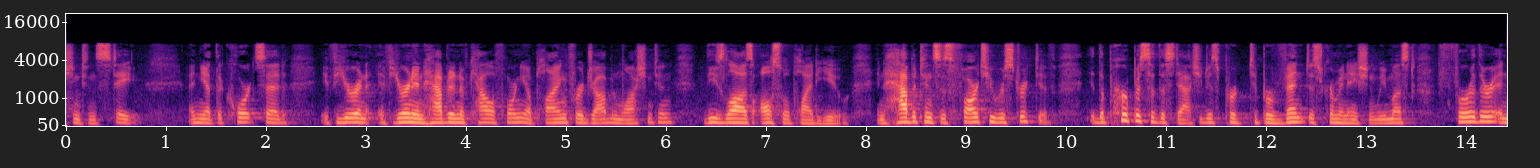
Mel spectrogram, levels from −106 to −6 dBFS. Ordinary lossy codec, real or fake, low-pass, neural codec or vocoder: Opus, 64 kbps; real; 7.2 kHz; none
